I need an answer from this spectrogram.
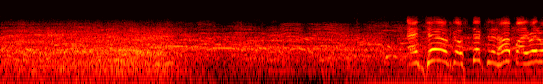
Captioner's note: crowd chatter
